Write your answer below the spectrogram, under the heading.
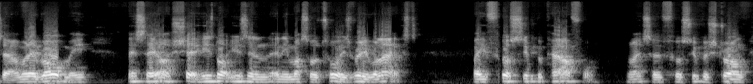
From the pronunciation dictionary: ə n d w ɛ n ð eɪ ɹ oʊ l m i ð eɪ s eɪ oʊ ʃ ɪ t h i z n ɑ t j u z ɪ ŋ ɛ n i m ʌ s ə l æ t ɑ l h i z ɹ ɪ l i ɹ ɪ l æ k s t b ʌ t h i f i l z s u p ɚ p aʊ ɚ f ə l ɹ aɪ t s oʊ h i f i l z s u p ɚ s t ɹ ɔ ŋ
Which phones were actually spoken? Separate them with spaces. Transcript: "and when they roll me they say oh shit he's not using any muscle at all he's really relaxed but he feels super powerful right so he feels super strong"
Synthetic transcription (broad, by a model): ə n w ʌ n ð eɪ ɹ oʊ l m i ð eɪ s eɪ oʊ ʃ ɪ t h i z n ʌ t j u z ɪ ŋ ɛ n i m ʌ s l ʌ t ɑ l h i z ɹ ɪ l i ɹ ɪ l æ k s t b ʌ t h i f i l z s u p ɚ p aʊ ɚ f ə l ɹ aɪ t s oʊ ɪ f i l s u p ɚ s t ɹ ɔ ŋ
